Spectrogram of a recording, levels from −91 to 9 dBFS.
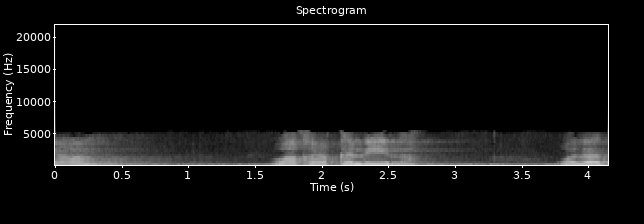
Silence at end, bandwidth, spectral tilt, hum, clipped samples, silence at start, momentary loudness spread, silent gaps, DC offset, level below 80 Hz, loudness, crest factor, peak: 0 s; 5.4 kHz; -8.5 dB/octave; none; under 0.1%; 0 s; 25 LU; none; under 0.1%; -42 dBFS; -25 LUFS; 18 dB; -8 dBFS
